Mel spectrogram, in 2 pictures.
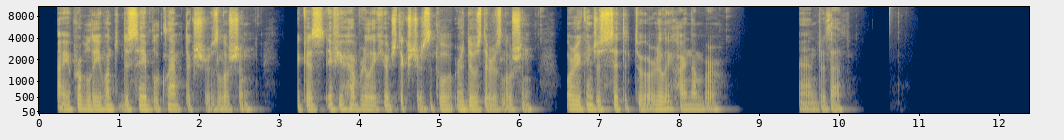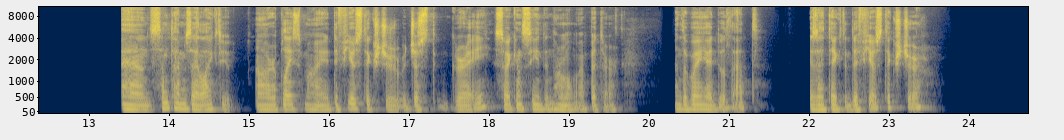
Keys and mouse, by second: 1.2 click, 2.1 click, 2.9 alt+middle click, 5.4 click, 6.1 click, 7.2 click, 8.4 click, 11.3 click, 12.0 alt+click, 12.1 alt+middle click, 12.4 alt+Tab, 12.9 alt+click, 13.2 `, 13.3 click, 13.5 alt+middle click, 13.7 alt+right click, 14.1 alt+click, 19.6 m, 21.6 click, 22.1 click, 22.7 click.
